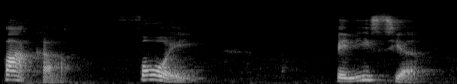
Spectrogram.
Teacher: nós temos os dentes superiores encostando no lábio inferior e nós temos essa produção do som de F. Vocês podem perceber que há uma expulsão de ar pela boca, mas nós não ouvimos nenhum barulho, só mesmo esse contato de dente e lábio.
